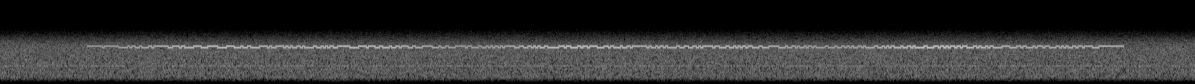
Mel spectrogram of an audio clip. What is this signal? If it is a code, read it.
RTTY (45.45 baud, 170 Hz shift), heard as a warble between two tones, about 2200 Hz centre, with radio static and fading. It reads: COMO OBSERVOU UM MARXISTA, DEIXARAM DE SER ENFADONHAS.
